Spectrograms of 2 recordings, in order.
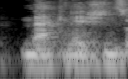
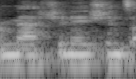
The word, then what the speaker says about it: machinations: But foist, actually, it also occurs to me that machinations or machinations, I've heard it pronounced both ways by very educated people.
